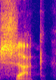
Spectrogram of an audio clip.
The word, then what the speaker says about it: Shough: Tyler shuck show and what's that show no it's not that's not shuck it's spelled show but yeah anyway now it's shuck I believe and he's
